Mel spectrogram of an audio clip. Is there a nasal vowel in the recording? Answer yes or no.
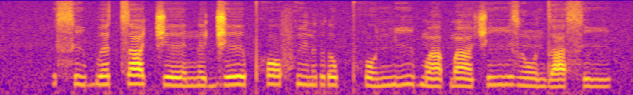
yes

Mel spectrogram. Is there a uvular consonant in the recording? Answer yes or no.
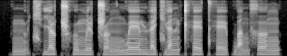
no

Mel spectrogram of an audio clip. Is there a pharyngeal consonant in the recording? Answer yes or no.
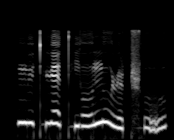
no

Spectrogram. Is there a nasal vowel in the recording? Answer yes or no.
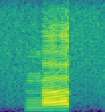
no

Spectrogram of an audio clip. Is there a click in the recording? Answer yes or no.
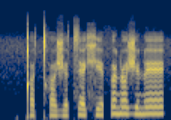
yes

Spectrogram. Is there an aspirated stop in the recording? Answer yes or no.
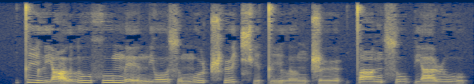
yes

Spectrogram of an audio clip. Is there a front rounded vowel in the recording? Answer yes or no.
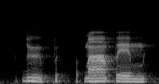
no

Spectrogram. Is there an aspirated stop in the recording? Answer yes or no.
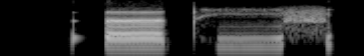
yes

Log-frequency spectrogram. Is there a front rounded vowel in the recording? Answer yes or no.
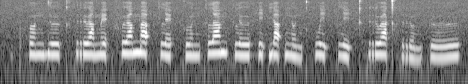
no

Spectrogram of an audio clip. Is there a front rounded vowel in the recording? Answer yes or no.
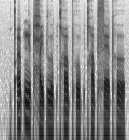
yes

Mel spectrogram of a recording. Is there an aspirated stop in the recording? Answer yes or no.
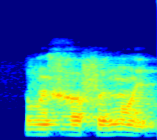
no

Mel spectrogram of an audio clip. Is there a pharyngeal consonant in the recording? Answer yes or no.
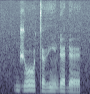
no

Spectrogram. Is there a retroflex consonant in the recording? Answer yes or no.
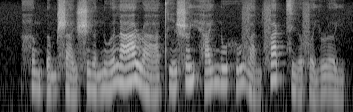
yes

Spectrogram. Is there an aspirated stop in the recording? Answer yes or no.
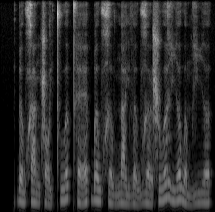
yes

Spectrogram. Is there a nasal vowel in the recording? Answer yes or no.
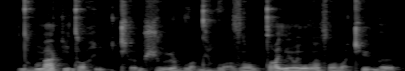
yes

